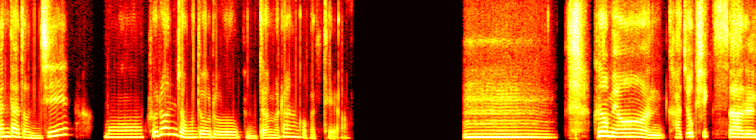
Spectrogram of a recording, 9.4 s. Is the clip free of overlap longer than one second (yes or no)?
yes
